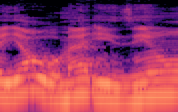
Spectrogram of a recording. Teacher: জজম ওয়ালা ওয়াও লিনের হরফ তাড়াতাড়ি পড়তে হবে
